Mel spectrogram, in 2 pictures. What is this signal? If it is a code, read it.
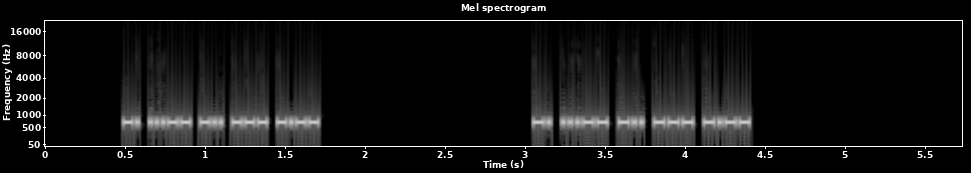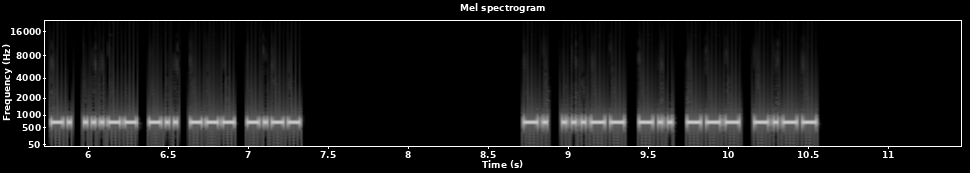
Morse code, heard as a keyed tone, about 52 wpm, 700 Hz. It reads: N3DOY N3DOY N3DOY N3DOY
